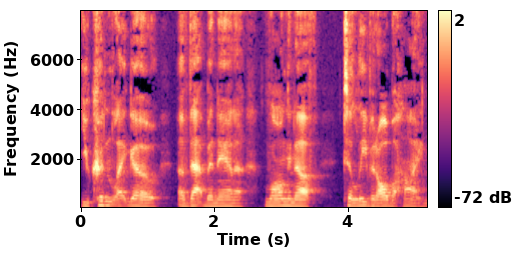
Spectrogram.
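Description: A man's somewhat breathy voice at a medium pitch, monotone and flat in intonation, at a fairly slow pace. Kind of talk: casual faith discussion.

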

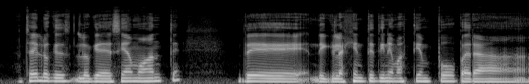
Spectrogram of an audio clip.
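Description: A man with a Chilean accent speaks at a fairly high pitch, in a dry, close sound with no echo. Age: 20s. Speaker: podcast host. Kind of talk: casual chat.

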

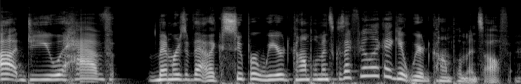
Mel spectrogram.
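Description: An unremarkable speaking voice from a woman, fairly quick pace and lively intonation, in a very clean recording with a silent background. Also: fairly high pitch for a woman. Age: 40s. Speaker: podcast host. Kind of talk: casual chat.

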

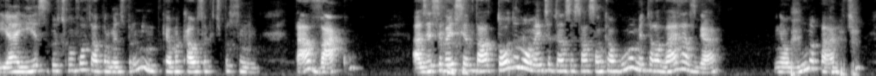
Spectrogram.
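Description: A fairly high, somewhat breathy woman's voice at a moderate pace. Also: lively intonation. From Belo Horizonte, Minas Gerais, Brazil. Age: 20s. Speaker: podcast co-host. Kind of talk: casual chat. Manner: animated.

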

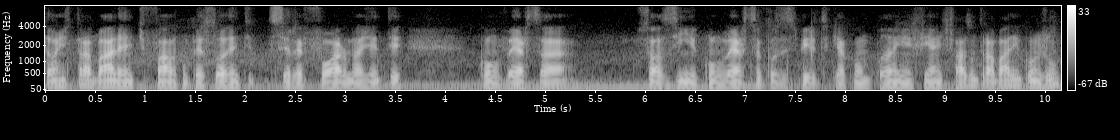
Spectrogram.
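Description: A man at medium pitch talks at a fairly quick pace, with ordinary pitch variation. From Rio Grande do Sul, Brazil. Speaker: beekeeper and spiritual group member giving testimony. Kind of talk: testimony. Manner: halting.

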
